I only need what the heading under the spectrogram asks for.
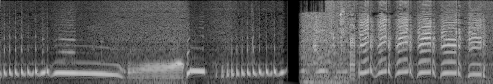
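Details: Cooing of a puter dove, the sweet purring sound used for luring. One pulsed-then-steady coo with a throaty ending and a stuttered start, then a brief break and a run of short rapid arched notes.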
